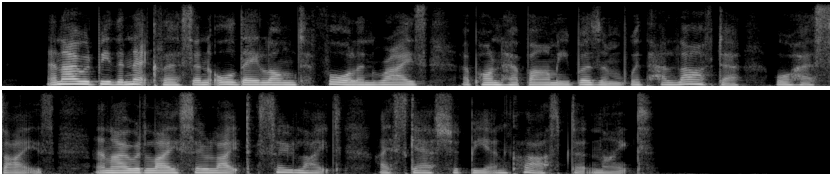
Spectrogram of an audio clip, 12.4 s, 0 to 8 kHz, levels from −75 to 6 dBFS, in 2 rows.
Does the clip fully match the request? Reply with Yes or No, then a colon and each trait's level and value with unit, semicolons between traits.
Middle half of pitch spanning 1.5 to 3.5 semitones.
Yes: narrow, 2.4 semitones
